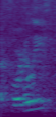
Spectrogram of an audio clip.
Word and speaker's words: fleur-de-lis: I'm going to mess this up because I don't think you pronounce the S at the end. But the fleur-de-lis, that's what it is.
